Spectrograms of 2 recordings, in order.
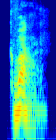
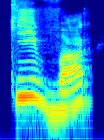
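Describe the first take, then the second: First: The k and v are said together, no vowel. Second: A vowel sound separates the k and the v. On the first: The speaker calls it right. "Tem que falar o K com V junto" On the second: The speaker calls it wrong. "Se colocar, danou, errou"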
